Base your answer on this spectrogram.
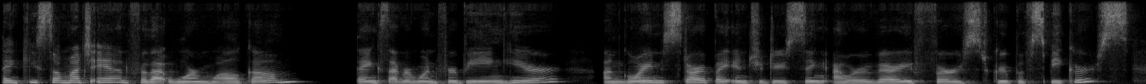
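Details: Adult woman speaking; Normal speech.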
